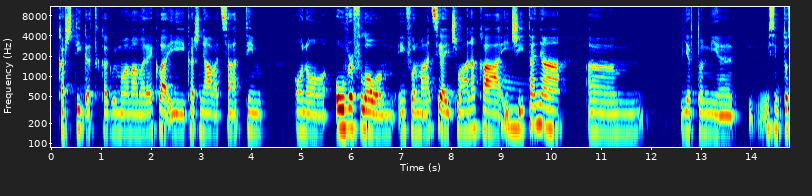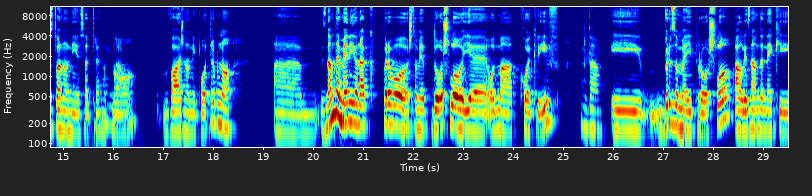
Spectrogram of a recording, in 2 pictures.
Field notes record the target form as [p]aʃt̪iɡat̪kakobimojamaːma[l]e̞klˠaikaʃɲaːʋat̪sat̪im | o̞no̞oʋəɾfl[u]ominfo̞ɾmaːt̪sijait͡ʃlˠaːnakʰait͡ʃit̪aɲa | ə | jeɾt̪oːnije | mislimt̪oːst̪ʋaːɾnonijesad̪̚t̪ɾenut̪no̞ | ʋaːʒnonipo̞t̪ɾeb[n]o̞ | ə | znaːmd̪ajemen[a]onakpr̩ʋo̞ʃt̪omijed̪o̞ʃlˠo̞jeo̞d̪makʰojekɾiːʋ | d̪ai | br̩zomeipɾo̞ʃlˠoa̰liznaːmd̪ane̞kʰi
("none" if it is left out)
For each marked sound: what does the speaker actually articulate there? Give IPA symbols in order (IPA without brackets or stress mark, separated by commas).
k, ɾ, o, n, i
